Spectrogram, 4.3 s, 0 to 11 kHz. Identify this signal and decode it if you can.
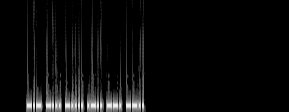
Morse code, heard as a keyed tone, about 51 wpm, 700 Hz. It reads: KB6LGZ
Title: USA Call Signs - 6 Characters - Repeated 2x - 50wpm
